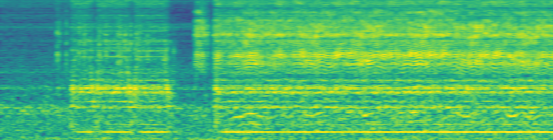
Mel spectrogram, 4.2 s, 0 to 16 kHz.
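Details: WorkBee/Sable2015 CNC upgraded to a MACH3 parallel-port 4-axis TB6600 stepper driver board, X axis jogged in continuous mode with a wireless MPG hand controller: clean steady stepper whine, stable pitch, brief pauses, no grinding or skipping; healthy motion.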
